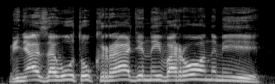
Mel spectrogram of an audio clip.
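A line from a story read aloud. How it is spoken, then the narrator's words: Boy yelling. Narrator (Russian): заорал мальчик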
